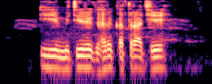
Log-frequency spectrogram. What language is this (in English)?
Goaria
